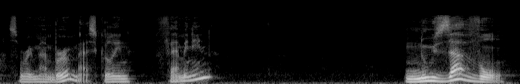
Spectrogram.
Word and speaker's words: nous avons: so remember, masculine, feminine, nous avons, so you can put this little liaison, link between the two.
